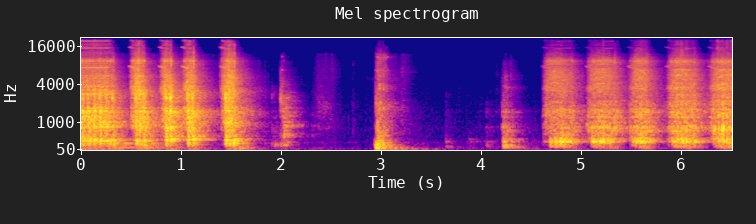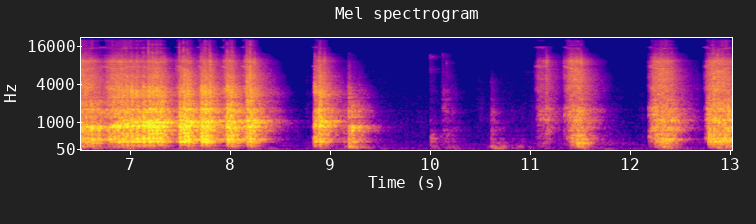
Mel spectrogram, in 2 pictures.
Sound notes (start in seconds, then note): 4.7 driller whirring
